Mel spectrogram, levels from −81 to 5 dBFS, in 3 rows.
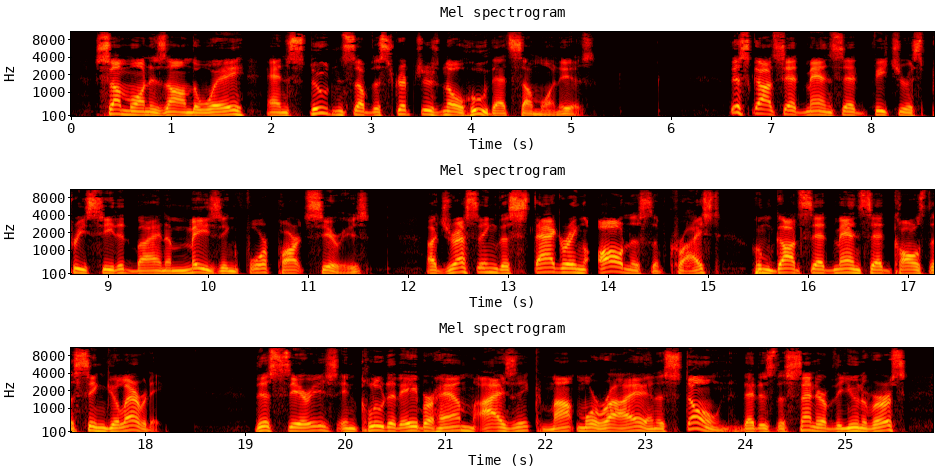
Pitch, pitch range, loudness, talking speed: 130 Hz, 115-145 Hz, -27 LUFS, 135 wpm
